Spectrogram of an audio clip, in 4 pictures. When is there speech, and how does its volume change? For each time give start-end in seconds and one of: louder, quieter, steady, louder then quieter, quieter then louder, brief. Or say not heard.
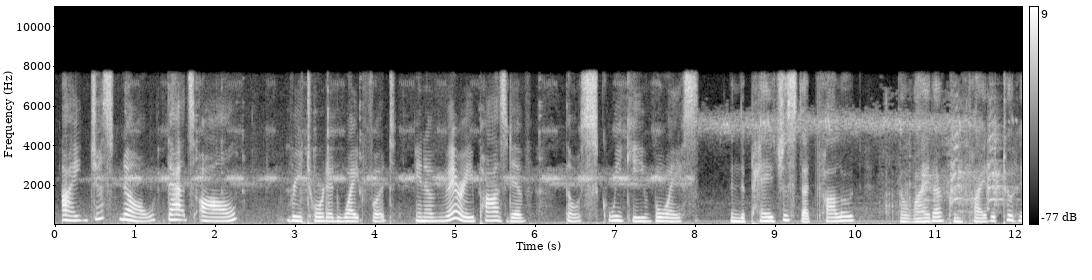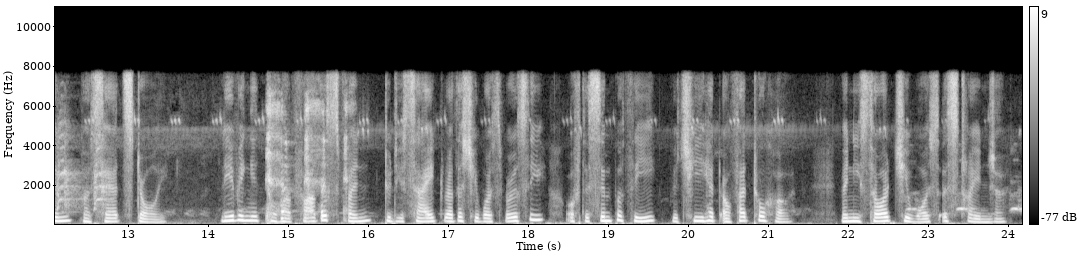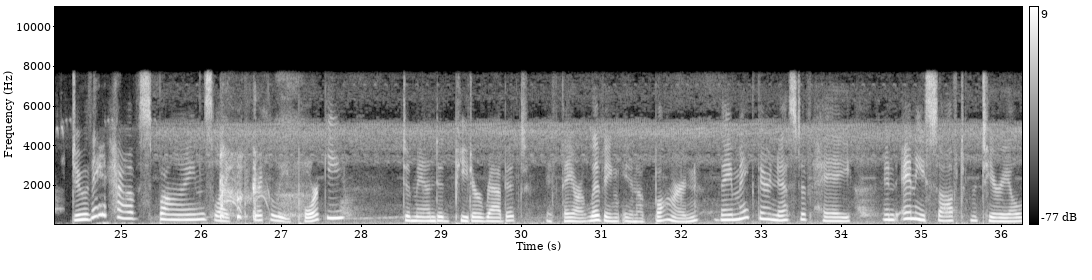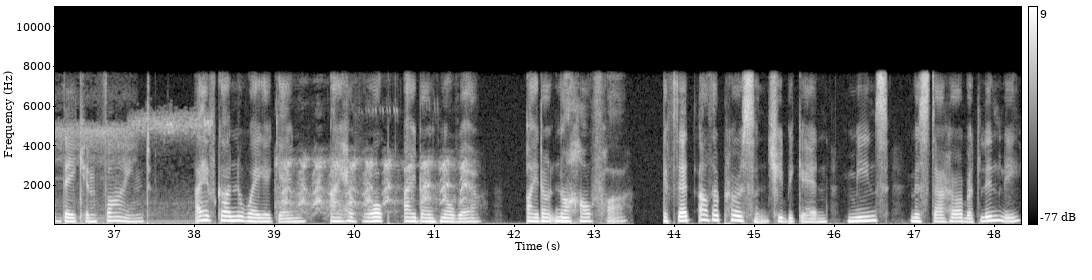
0.1-13.5 steady
14.2-21.3 steady
21.9-48.3 steady.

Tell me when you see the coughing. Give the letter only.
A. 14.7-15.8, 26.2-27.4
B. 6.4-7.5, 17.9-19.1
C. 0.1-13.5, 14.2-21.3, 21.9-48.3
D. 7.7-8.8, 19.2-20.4
A.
